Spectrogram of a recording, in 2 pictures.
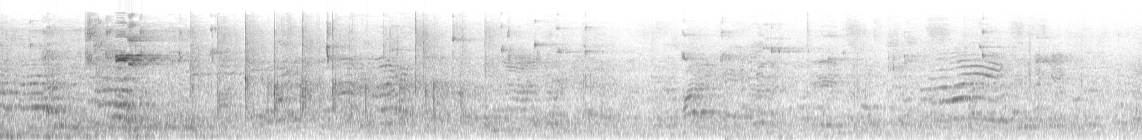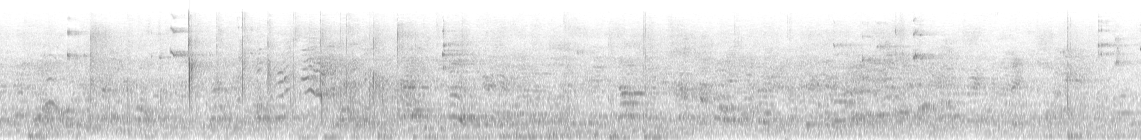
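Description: Sneakers squeak sharply on the hardwood floor.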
